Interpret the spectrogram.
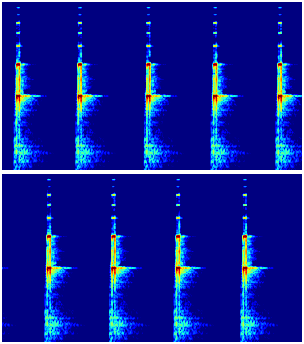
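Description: Electronic countdown beeps, one short high beep each second, nine in a row, each fading quickly. They count down the last seconds of the workout interval.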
